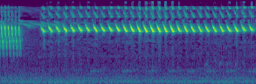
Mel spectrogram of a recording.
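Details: Bird chirping: a short buzzy burst, a pause, then a fast run of sharp high notes repeated about four times a second, loud and even over a faint low hum.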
